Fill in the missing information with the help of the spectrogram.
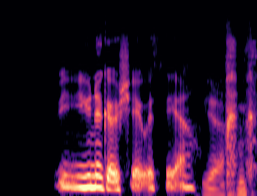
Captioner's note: laughs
